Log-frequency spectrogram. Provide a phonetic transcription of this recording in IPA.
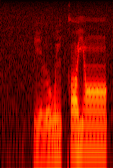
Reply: k͡p i˨ l u˧ w ĩ˧ k ɔ˦ j ɔ̃˦

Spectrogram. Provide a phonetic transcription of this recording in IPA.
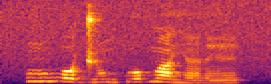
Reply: ũ˦ w ɔ˧ d͡ʒ ũ˧ ɡ͡b o˦ b ã˦˨ j ɛ̃˧ ɾ e˧

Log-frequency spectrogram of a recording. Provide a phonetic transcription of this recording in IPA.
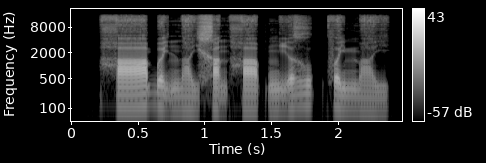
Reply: h aː˨˦ ɓ ə̰˧˨ j n a̤˨˩ j x a̰˧˨ n h aː˨˩ p̚ ŋ ḭ˧˥ ə̯ ɣ u˦˥ k̚ f ə˧ j m a̤˨˩ j

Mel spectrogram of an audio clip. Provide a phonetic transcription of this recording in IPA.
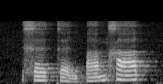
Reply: x ɛ˧ k ɛ˨˩˨ n ʔ a˧˥ m x a˦˥ t̚

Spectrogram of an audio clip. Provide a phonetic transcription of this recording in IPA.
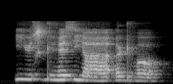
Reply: j y˦ s ɖʱ ɛ˦ s j aː˦ ʔ ʌ˦ ɖʱ ɔ˦

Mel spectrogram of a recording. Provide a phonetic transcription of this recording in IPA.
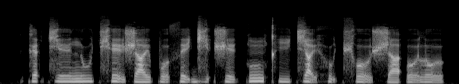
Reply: k ɛ˦ ʔ t͡ɕ e˦ ɪ̯ n u˦ t͡ɕʰ ḛ˦˨ ɪ̯ ʃ a˨ ɪ̯ p o̰˦˨ θ ḛ˦˨ d͡ʑ ɪ˦ ʔ ʃ ḛ˦˨ ɪ̯ k ũ˦ kʰ i˨ t͡ɕ a̰˦˨ ɪ̯ h ṵ˦˨ t͡ɕʰ o̰˦˨ ʊ̯ ʃ ä˨ ʔ o̰˦˨ ʊ̯ l o̰˦˨ ʊ̯

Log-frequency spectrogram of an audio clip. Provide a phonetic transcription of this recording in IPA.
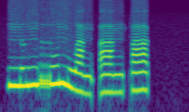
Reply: n ɯ˦˥ ŋ r u˥˩ n w a˨˩ ŋ ʔ a˧ ŋ p a˥˩ k̚

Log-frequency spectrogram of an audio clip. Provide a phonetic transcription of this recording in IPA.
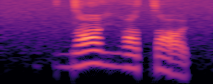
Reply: dˤ i ɦ i tˤ y

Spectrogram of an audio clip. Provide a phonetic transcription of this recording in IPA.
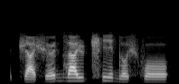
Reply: t͡ʃ a˨ ʃ ø˨˦ d͡z a˦ j ʈ͡ʂʰ i˦ d o˦ ʃ f o˦

